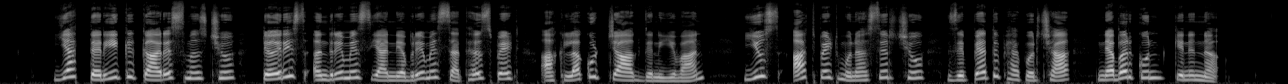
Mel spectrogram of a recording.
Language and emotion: Kashmiri, neutral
